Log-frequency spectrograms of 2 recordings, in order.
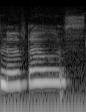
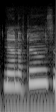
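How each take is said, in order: First: Slow and drawn out. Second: Said in the usual way. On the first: Real, not acted. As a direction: stretch none out slowly.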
